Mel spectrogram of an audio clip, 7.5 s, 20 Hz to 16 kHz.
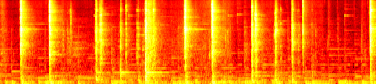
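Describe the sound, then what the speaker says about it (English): A torque wrench tightens the front wheel lug nuts on a 2011 Honda CR-V to 80 foot-pounds after a brake job, with sharp metallic clicks and ratcheting snaps recurring roughly every second, close and clear. "now I'm going to take the torque wrench right up to 80 foot-pounds"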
